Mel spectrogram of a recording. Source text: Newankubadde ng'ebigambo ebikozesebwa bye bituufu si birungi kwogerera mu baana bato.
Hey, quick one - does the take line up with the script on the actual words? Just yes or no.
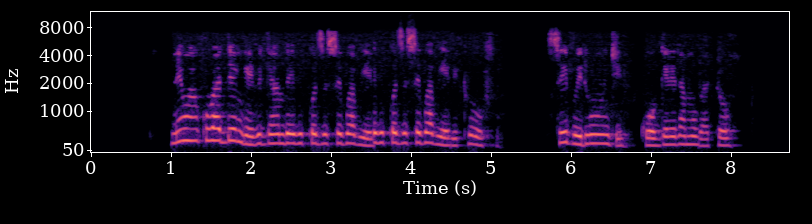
no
